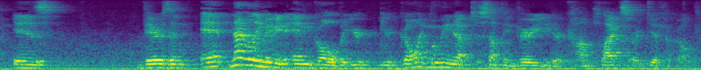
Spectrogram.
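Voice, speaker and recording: A man's fairly quick speech at medium pitch, with audible room echo and noticeable background noise. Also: ordinary pitch variation. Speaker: personal trainer. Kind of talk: casual chat. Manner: loud.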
